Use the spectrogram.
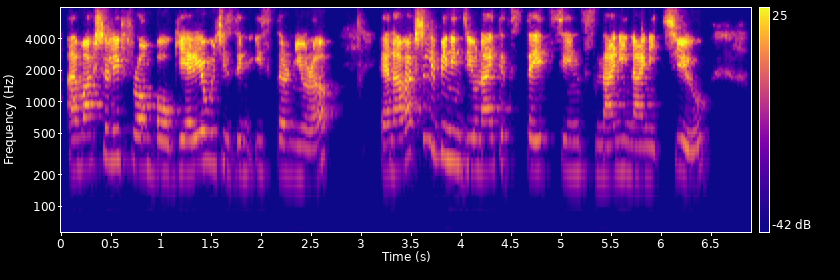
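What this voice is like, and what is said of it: Bulgarian Eastern European accent. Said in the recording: “I don't sound American. I don't sound Southern. ... I know my accent always gives me away ... my accent has stuck with me”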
